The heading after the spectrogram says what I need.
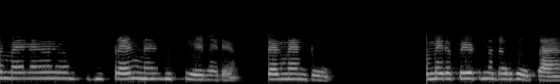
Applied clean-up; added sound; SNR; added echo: none; none; none; none.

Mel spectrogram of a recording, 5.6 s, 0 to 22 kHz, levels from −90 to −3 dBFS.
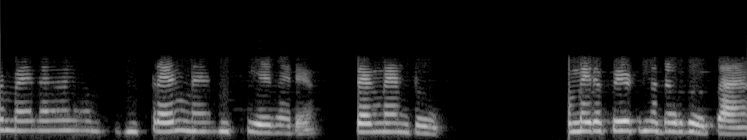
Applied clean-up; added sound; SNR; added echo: neural mask model DeepFilterNet 3.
